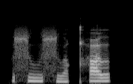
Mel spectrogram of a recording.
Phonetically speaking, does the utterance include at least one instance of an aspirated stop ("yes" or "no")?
yes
